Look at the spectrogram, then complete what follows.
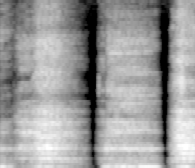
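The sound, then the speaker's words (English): A voice imitates the heavy, muffled breathing of someone wearing a mask while climbing stairs: three loud, raspy breaths in a steady in-and-out rhythm, with brief pauses between them and no talking. “And because his breath is trapped in the mask, we hear breathing.”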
